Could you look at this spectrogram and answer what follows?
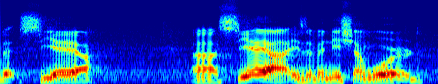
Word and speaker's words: siea: The discs are called siea.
